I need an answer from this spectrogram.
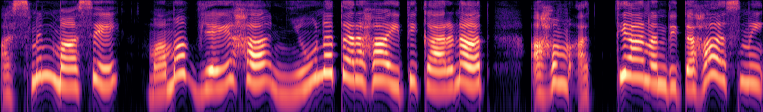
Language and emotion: Sanskrit, happy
